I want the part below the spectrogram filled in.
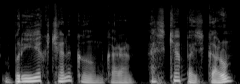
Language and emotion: Kashmiri, fearful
